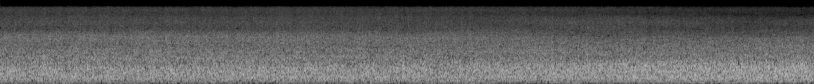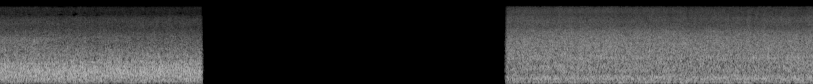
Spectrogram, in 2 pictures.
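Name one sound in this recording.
A shallow river rushes loudly over rocks and a weir.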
